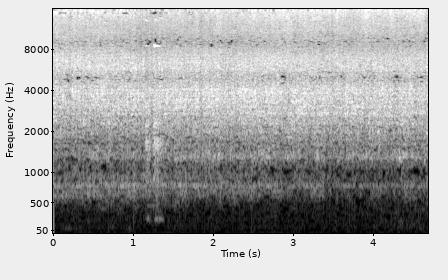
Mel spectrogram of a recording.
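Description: Ginger, green chili and tomato paste hit hot spiced oil in a pan, giving a loud, steady hiss and sizzle that runs unbroken and close throughout, with no talking.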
